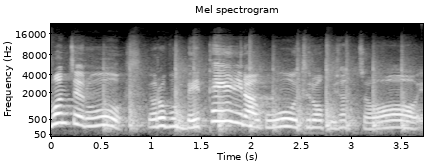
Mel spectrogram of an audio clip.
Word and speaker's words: 메테인: 두 번째로 여러분 메테인이라고 들어보셨죠? 옛날에는 메탄이라고 했는데 요즘에는 메테인이라고 얘기를 해요. CH4. 발음이 좀 바뀌었어요. 메테인으로.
